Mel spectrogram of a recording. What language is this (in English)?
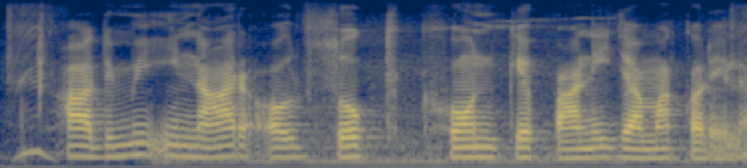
Bhojpuri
